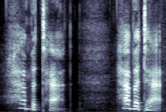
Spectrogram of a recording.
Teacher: Now, normally we say that one word has only one main stress, like habitat. Habitat, the stress is on the first syllable.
